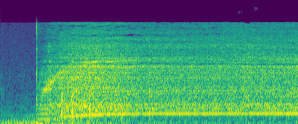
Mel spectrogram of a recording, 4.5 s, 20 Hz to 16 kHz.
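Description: An electric blender, used to blend a mixture made with 2 cups of almond drink in a bowl, switches on after a brief quiet moment, its motor spinning up to a loud, steady whirring hum that continues without a break. No one speaks.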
